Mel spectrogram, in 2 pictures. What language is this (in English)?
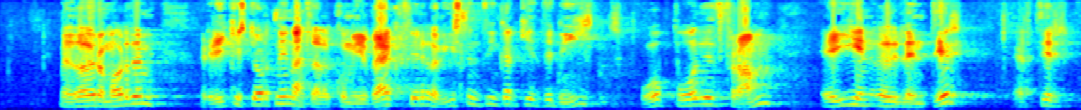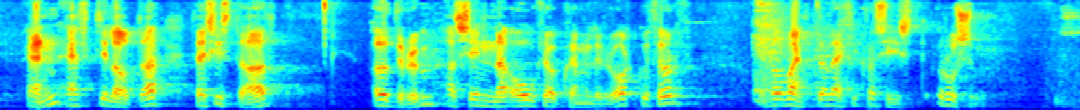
Icelandic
